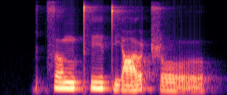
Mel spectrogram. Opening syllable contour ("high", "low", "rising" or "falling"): high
